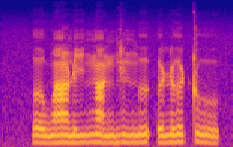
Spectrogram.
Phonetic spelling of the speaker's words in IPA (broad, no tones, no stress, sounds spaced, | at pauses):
ɤ w ã ɽ i ŋ ã ŋ ɡ ĩ ŋ ɯ ʔ ɯ ɳ ɯ ʈ u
